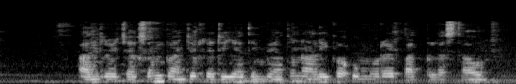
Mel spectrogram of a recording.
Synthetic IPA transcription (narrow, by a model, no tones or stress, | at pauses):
ʔand̪ɾɔid͡ʒaksɔnbaɲt͡ʃʊrdadijat̪imbiat̪ʊnalikɔʔumuɾɛpat̪̚b̥əlast̪aʊn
